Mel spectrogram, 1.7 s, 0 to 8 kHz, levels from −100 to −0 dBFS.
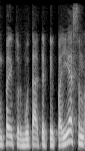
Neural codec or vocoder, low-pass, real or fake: codec, 16 kHz, 1.1 kbps, Voila-Tokenizer; 7.2 kHz; fake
